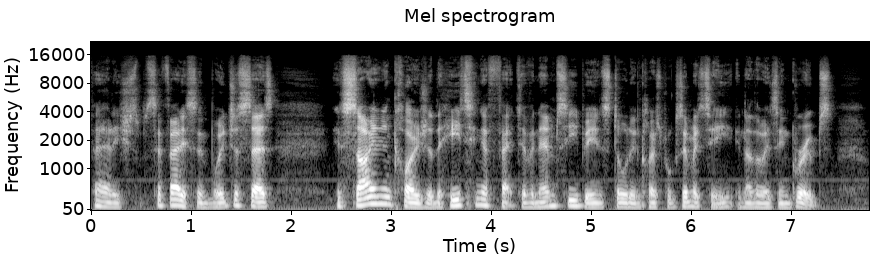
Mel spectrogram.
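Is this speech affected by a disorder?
No.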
